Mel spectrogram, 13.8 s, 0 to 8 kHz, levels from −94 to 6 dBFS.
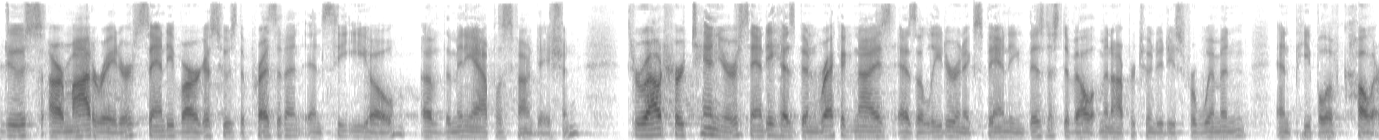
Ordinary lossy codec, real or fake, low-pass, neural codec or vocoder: AAC, 32 kbps; real; 7.2 kHz; none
